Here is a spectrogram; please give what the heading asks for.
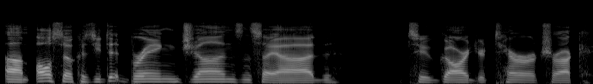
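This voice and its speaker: Low, smooth-voiced man running a tabletop game. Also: flat delivery, pushed and bright, no room sound, dull audio. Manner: halting, thinks aloud, often rephrases mid-sentence. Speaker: game master. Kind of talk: narrating a tabletop roleplaying game, partly read from a module.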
